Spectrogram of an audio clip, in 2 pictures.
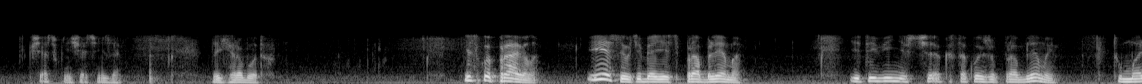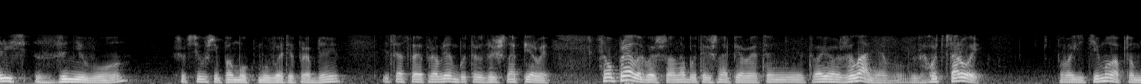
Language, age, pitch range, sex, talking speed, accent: Russian, 60-79, 100-125 Hz, male, 160 wpm, native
